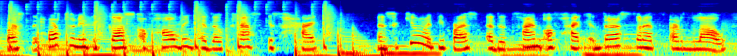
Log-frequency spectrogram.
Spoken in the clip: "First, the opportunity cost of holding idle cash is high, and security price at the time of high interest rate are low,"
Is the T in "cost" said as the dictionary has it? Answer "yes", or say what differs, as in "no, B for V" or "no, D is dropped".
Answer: no, T is dropped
